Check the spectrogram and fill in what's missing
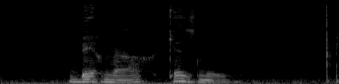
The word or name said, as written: Bernard Cazeneuve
